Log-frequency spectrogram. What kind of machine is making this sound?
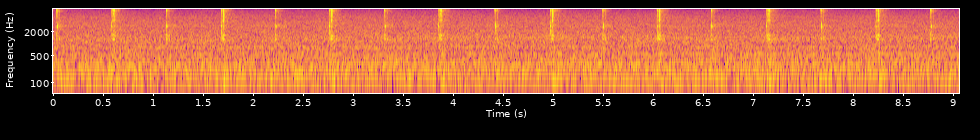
valve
